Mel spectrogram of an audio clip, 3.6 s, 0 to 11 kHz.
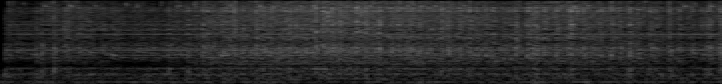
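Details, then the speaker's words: LDRC 1804 Mazda MX5 Miata mini RC drift car, stock ESC/receiver combo, gyro turned on, single held throttle input: high buzzing motor whine stuttering about four times a second; jitter disappears with gyro knob set to 0. Motor jitter from gyro setting. "And all that jittering it's doing on its own. But if you want to drive it around scale and, you know, don't want to have to deal with, look at that jittering, just turn the gyro knob all the way to 0 and check out how smooth it is now."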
